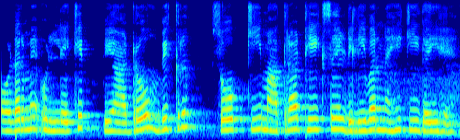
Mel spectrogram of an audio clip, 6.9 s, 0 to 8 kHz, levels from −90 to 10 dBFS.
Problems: background sounds at intervals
